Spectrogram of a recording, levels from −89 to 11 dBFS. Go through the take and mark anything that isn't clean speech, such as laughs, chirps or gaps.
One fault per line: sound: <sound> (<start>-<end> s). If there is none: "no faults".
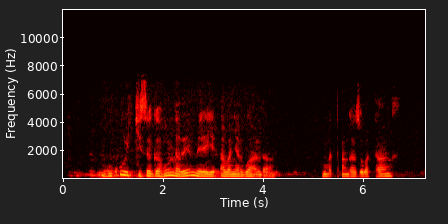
sound: dropout (5.5-5.6 s)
